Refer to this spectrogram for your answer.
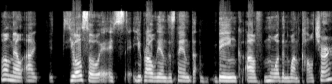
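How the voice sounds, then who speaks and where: At a fairly slow pace, a woman talks in a fairly low pitch with fairly even intonation, her dark, mellow tone captured in a dry, close sound with no echo. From Ukraine, Kyiv. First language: Ukrainian or Russian. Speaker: master coach. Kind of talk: interview. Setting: video call. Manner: hesitant, many fillers.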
